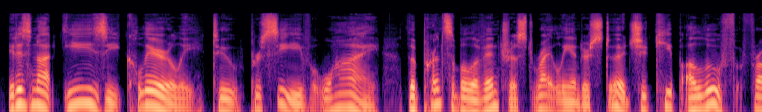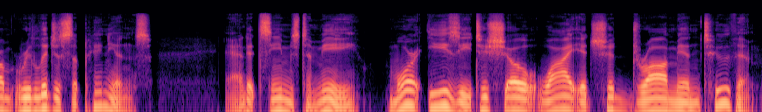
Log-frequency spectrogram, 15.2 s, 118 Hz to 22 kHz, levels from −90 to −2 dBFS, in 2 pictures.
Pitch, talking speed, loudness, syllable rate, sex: 115 Hz, 140 wpm, -20 LUFS, 4.0 syllables/s, male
